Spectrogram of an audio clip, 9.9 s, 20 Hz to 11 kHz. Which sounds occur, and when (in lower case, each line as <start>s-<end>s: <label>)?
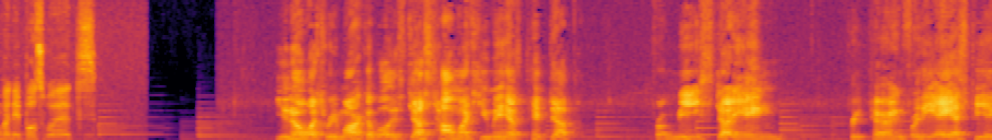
0.0s-0.7s: man speaking
0.0s-9.9s: music
0.7s-1.0s: human sounds
2.7s-5.8s: man speaking
6.6s-7.9s: man speaking
8.5s-9.9s: man speaking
